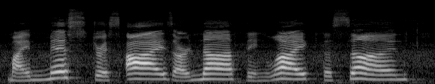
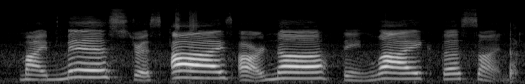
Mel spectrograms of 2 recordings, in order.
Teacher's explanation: they alternate between unstressed and stressed syllables · Notice I put the stress on the second syllable in each of those little iambs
